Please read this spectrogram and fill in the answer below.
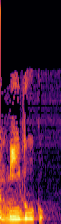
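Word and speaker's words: ミルク: 牛奶怎么说你知道吗？Milk，他念作米卢古。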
